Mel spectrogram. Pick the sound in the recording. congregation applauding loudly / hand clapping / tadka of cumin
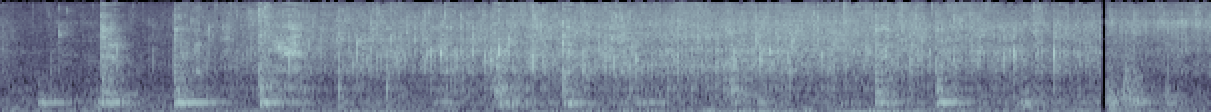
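tadka of cumin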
